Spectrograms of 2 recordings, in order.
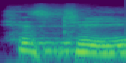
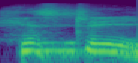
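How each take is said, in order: No difference in how they are said.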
